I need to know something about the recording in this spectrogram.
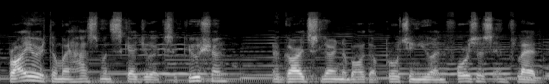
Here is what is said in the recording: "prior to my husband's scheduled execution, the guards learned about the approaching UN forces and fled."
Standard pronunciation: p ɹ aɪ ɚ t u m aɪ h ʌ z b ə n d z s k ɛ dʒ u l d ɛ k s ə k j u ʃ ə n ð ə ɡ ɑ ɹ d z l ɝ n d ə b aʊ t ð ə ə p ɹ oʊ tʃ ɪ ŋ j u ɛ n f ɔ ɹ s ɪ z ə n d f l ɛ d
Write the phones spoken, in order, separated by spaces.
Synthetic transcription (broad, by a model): p ɹ aɪ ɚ t u m aɪ h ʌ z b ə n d s k ɛ dʒ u l ɛ k s ə k j u ʃ ə n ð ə ɡ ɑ ɹ d s l ɝ n ə b aʊ t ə ə p ɹ oʊ tʃ ɪ ŋ j u ɛ n f ɔ ɹ s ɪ s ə n f l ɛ d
